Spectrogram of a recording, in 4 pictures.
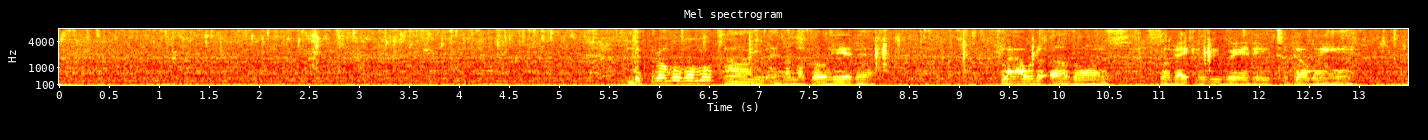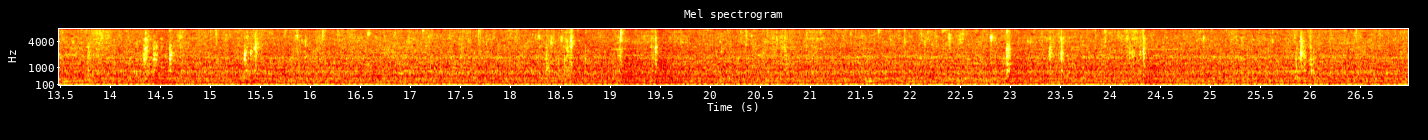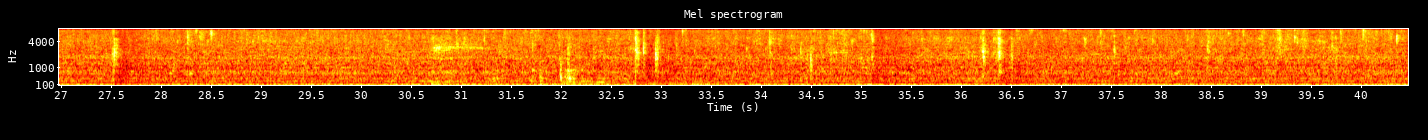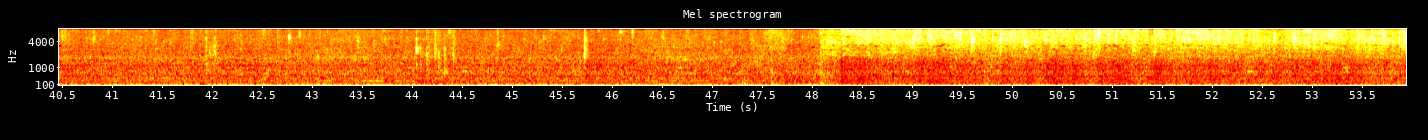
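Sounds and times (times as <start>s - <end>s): food frying in oil: 0.0s - 53.9s
loud low hum: 26.3s - 48.8s.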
